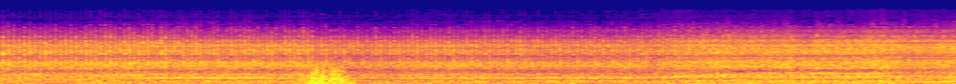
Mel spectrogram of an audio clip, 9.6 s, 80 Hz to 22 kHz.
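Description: Massey Ferguson 265 tractor's three-cylinder diesel engine running steadily under heavy load as it hauls a loaded trolley up a sandy slope, with one short, loud burst about three seconds in.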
